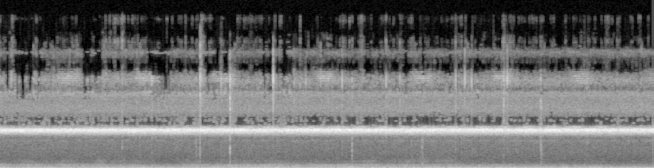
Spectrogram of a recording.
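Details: Steady high ringing of bell crickets continues without a break. Brief fire crackles and a fairly strong low rumble run beneath the insect song.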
